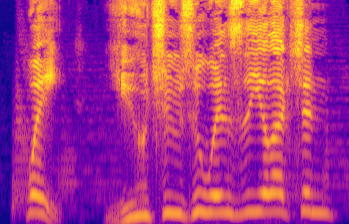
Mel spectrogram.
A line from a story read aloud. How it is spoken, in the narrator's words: Dib screamed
